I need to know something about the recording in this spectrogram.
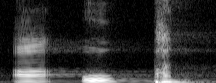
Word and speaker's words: আহ্বান: আহ্বান কোন শব্দ নেই শব্দটির বানানো আহ্বান কিন্তু উচ্চারণ হচ্ছে আহ্বান আ ও ভান কেমন লেখে আহ্বান অনেকেই বলে আহ্বান আহ্বান ঠিক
